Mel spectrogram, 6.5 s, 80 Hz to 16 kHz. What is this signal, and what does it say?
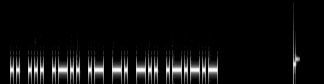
Morse code, heard as a keyed tone, about 20 wpm, 700 Hz. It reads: ISLAND.
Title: Sentences from Top 1000 Words - Review Part 3 - 20wpm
